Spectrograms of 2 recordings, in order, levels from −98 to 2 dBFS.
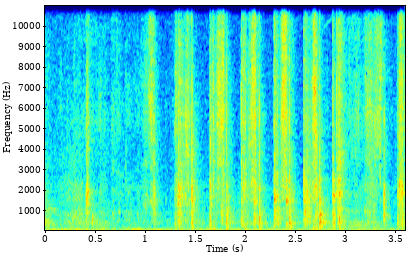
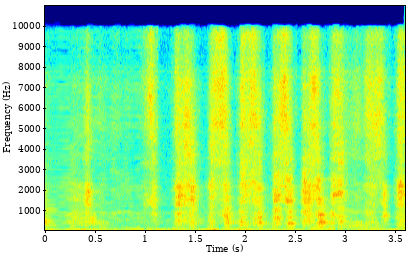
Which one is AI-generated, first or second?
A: second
